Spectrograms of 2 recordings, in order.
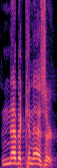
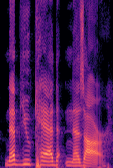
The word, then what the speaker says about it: Nebuchadnezzar: man whose name was Nebuchadnezzar try to spell that twenty-five times when you're writing your message Nebu CAD nazar okay just just phonetically you can sound it out he was the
